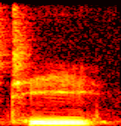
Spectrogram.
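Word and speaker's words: つ: T and U combination you would expect this to be romanized as T and U however there's no such sound in Japanese so what are we looking at then well this is actually romanized as TSU and is pronounced t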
